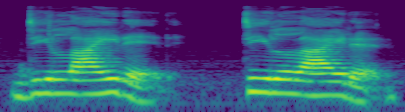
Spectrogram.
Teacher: Notice the ending ed is pronounced as id.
